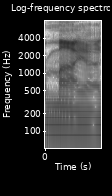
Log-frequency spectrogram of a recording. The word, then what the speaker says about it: Mia: That's for listening from to the Mia show. or Maya. It's MIA. I know it can be pronounced either way.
